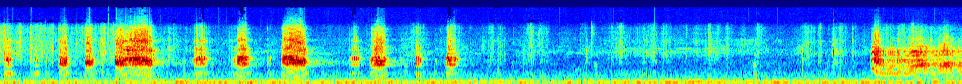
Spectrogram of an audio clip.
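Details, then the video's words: Purple heron calling close up as an adult arrives at the nest. Harsh, rasping croaks and grunts come in uneven bursts, a few longer and louder, and a prolonged coarse squawk sounds near the end. "Purple Heron Call"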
